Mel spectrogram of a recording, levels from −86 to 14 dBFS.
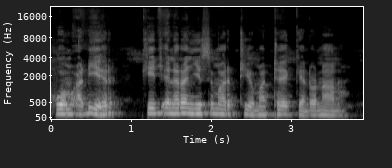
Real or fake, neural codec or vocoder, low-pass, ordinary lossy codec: fake; vocoder, 44.1 kHz, 128 mel bands, Pupu-Vocoder; none; none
